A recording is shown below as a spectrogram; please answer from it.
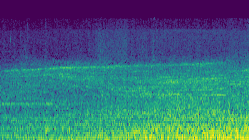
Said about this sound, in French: Ça y est, on décolle. Enfin, j'espère.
